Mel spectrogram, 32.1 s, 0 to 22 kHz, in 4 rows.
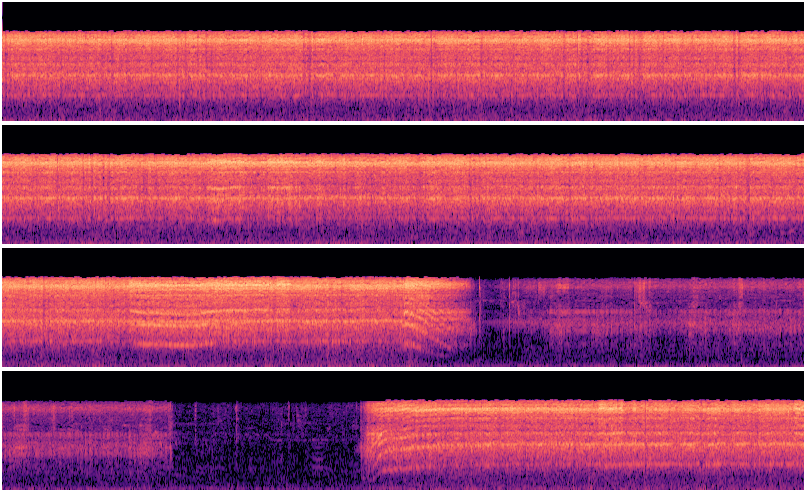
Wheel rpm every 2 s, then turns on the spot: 230, 230, 230, 230, 230, 230, 230, 230, 230, 220, 40, 20, 20, 10, 210, 230.
22-26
